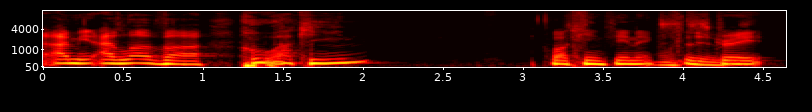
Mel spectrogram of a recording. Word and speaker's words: Joaquin: for Ridley skies I mean it's just a Joaquin Phoenix looks great that's how you say his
